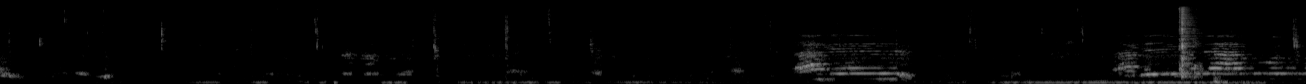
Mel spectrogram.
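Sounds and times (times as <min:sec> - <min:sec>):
wet mouth clicks: 0:00.0 - 0:06.2
chewing: 0:00.0 - 0:12.0, 0:12.7 - 0:13.0.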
